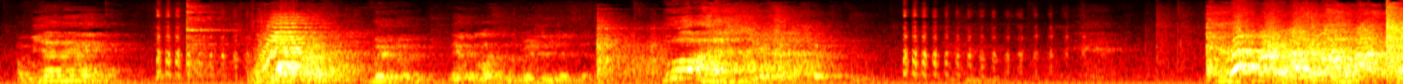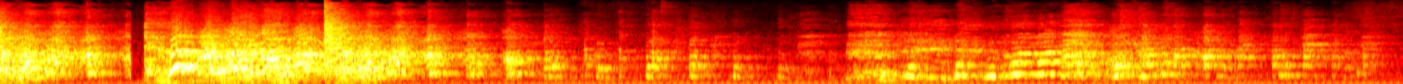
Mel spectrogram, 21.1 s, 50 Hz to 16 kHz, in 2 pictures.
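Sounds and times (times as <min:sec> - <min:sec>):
young men laughing: 0:05.4 - 0:08.3, 0:09.0 - 0:21.0.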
